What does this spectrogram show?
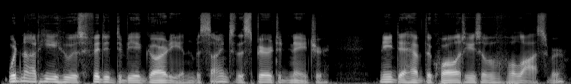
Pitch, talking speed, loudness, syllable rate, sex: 100 Hz, 230 wpm, -21 LUFS, 6.8 syllables/s, male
